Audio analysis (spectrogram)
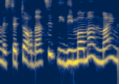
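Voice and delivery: normal talking voice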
